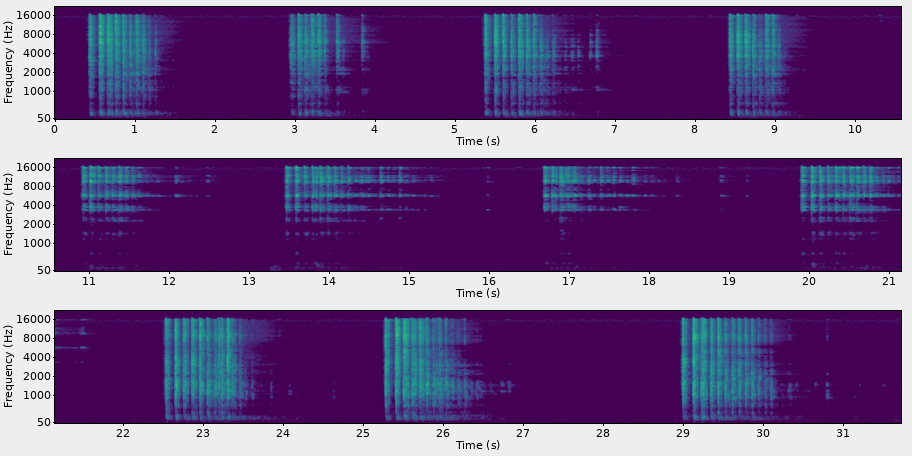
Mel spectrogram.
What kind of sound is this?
Various twangs
Various landings of a metallic spring on wood, ceramic and cardboard.
impact, bounce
